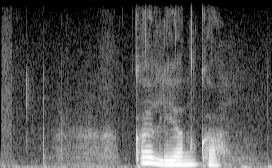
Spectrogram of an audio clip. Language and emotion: Russian, sad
